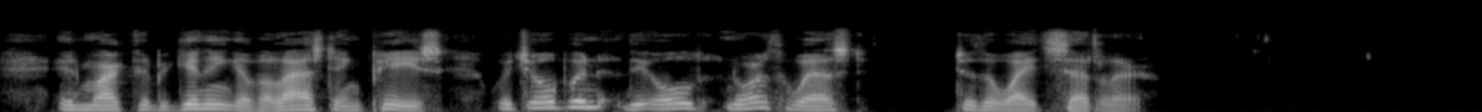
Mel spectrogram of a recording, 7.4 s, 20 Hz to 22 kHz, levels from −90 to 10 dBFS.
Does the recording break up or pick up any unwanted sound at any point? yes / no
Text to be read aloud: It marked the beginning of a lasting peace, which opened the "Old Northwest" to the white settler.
no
